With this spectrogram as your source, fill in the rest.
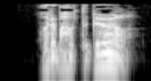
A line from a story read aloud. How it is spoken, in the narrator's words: Adley McKean whispered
